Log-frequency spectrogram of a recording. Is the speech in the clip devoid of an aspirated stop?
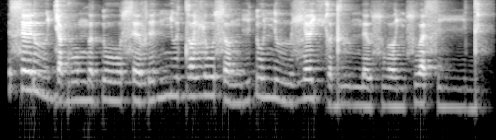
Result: yes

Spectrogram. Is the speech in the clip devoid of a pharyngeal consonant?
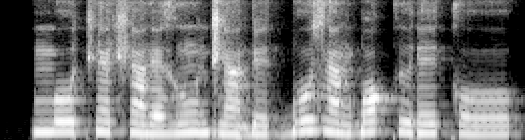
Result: yes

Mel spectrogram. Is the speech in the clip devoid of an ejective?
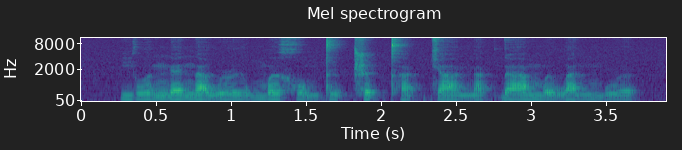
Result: yes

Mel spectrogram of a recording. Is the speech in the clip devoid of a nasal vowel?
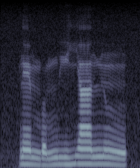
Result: no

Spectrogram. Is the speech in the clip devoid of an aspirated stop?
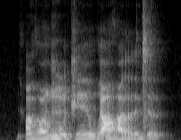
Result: yes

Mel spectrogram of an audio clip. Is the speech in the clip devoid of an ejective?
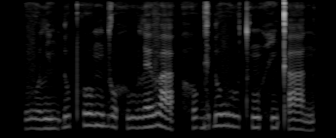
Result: no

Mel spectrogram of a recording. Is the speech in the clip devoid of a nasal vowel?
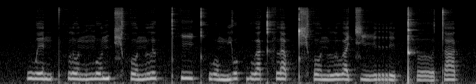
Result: yes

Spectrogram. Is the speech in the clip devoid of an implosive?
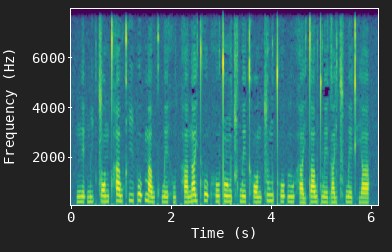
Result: yes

